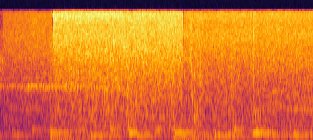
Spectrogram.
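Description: A waterfall in Iligan City, Lanao del Norte, roars as a dense, steady rush of falling water, loud and close with no voices.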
